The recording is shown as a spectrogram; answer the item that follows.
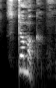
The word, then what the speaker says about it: stomach: स्टमक, अब स्टमक में भी यही है, आखिरी में CH होता है, लेकिन प्रोनाउंसिएशन च नहीं होता, क होता है, STOMACH।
